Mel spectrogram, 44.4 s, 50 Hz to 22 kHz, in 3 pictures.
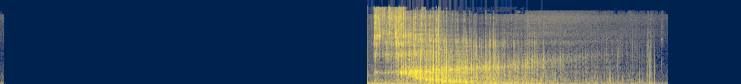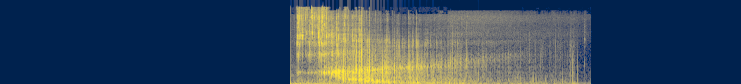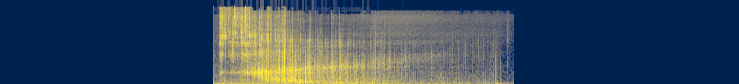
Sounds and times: Pour: 7.4 - 12.7, 20.6 - 26.1, 33.9 - 39.4.

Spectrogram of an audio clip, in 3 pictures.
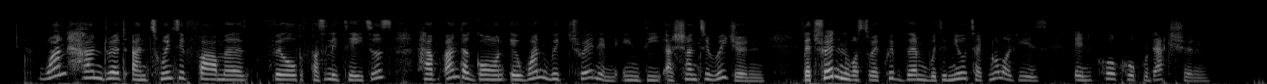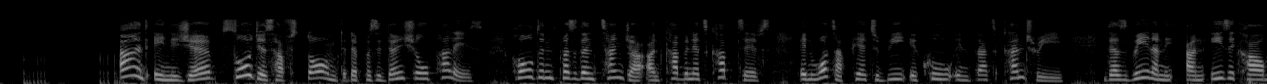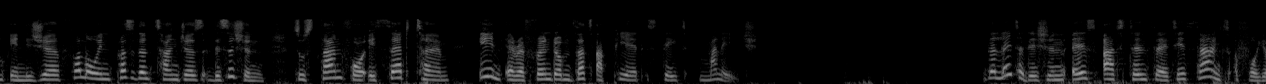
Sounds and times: Speech: 0.4 - 12.1, 13.9 - 33.0, 35.2 - 38.0.

